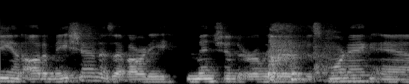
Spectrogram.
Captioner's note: cough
